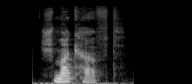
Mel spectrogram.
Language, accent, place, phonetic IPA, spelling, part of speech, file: German, Germany, Berlin, [ˈʃmakhaft], schmackhaft, adjective, De-schmackhaft.ogg
- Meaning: tasty, delicious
